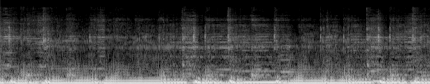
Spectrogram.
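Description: Very loud music played through a large outdoor sound system, dominated by a deep, sustained bass line under a steady beat.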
